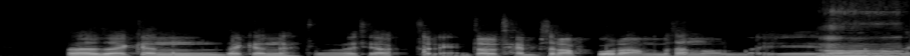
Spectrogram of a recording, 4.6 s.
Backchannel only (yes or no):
no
